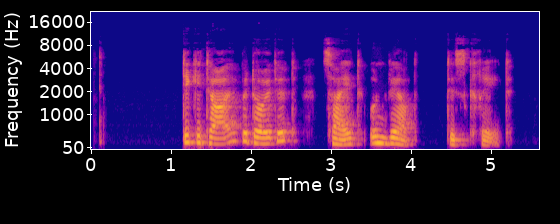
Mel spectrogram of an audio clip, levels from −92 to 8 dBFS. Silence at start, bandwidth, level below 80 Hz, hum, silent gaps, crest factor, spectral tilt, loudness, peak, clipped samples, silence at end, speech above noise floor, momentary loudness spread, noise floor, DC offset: 0.1 s; 10 kHz; -60 dBFS; none; none; 16 dB; -5 dB/octave; -15 LUFS; 0 dBFS; under 0.1%; 0.35 s; 65 dB; 15 LU; -80 dBFS; under 0.1%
